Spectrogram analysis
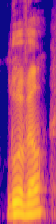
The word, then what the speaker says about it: Louisville: Louisville, Kentucky currently.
